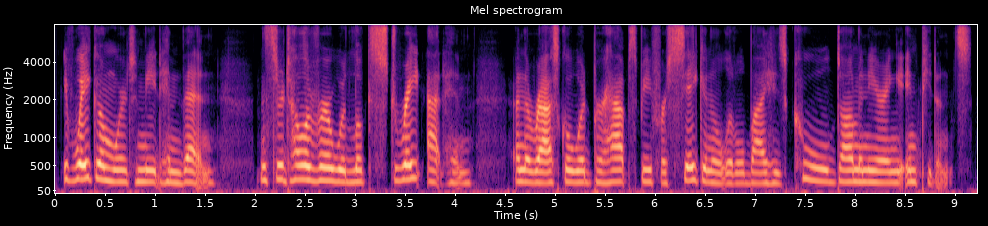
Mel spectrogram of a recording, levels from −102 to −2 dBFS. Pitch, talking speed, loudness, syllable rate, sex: 210 Hz, 180 wpm, -20 LUFS, 5.3 syllables/s, female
